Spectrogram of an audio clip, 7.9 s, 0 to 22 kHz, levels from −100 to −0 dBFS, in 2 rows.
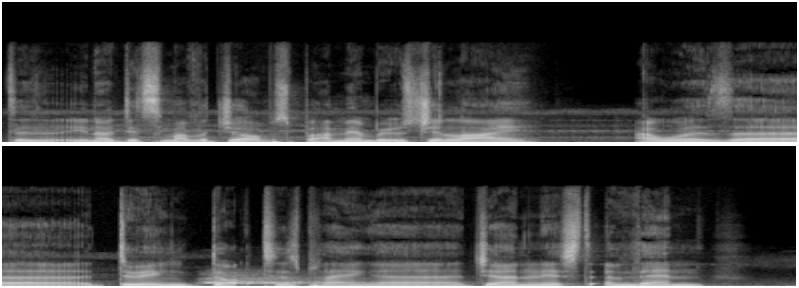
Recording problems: animal sounds; noticeable; throughout; 10 dB below the speech

